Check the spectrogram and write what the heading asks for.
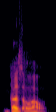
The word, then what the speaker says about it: Bezalel: Why do you think today's technical artists are the modern version of Bezalel? That's great, and you nailed the pronunciation there.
